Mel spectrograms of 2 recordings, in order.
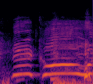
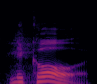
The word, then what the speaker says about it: Nicole: There's some way that he says the O, I feel like, where he's like, Nicole. Yeah, I think that was better. I feel like it's more like, he doesn't really pronounce the L. It's more like Nicole.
